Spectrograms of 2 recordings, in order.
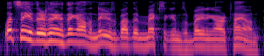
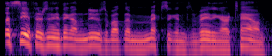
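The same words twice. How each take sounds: First: It is read in a put-on different accent. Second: It is read in the reader's ordinary accent.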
